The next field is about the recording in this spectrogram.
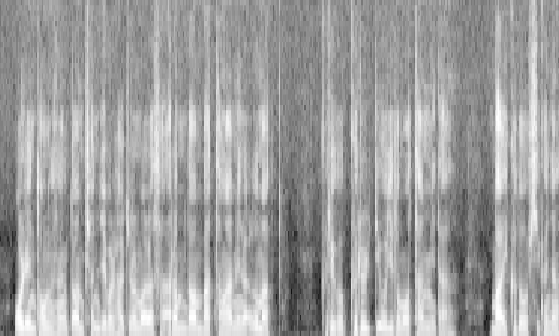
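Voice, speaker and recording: A man's dark, mellow tone comes through at a fairly quick pace. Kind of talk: religious monologue to camera. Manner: halting, stumbling speech.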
